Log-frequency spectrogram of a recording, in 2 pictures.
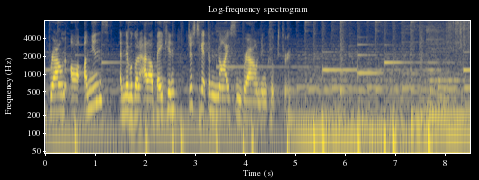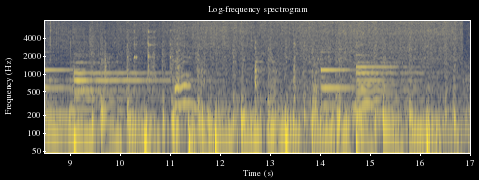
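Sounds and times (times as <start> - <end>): background music: 0.0 - 17.0
onion sizzling in a frying pan: 8.0 - 17.0.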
